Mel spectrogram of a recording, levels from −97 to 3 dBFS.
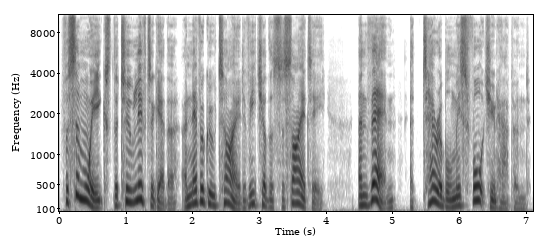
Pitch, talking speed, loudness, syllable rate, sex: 155 Hz, 175 wpm, -20 LUFS, 5.8 syllables/s, male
